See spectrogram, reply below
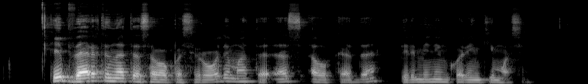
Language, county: Lithuanian, Klaipėda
